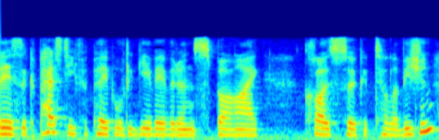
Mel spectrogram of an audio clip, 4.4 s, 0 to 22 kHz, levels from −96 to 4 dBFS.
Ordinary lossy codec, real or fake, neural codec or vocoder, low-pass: MP3, 48 kbps; real; none; 7.2 kHz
